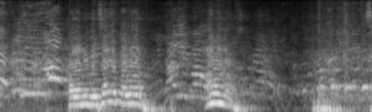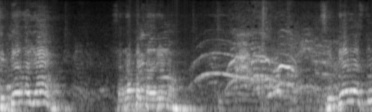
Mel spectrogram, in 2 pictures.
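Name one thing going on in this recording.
A man speaks forcefully through a microphone and loudspeaker in a large echoing space.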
